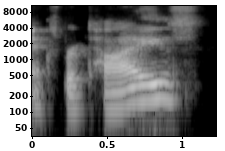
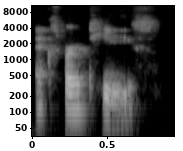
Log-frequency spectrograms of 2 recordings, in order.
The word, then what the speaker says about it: expertise: say the words correctly pay particular attention to this word um expertise it is not expertise it's expertise okay so here we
